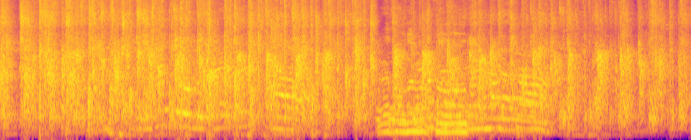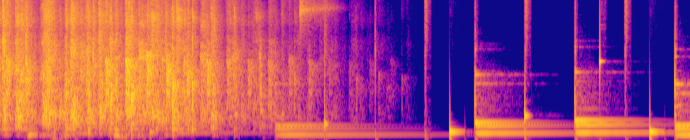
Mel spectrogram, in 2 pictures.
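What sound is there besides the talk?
audience applause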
